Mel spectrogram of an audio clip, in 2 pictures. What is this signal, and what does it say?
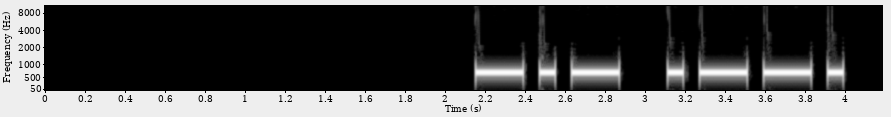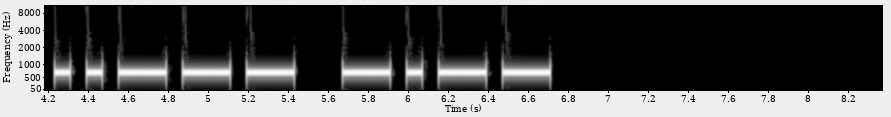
Morse code, heard as a keyed tone, about 15 wpm, 700 Hz. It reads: KP2Y
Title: DXCC-100 Call Signs - 4 Characters - Repeated 2x - 15wpm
